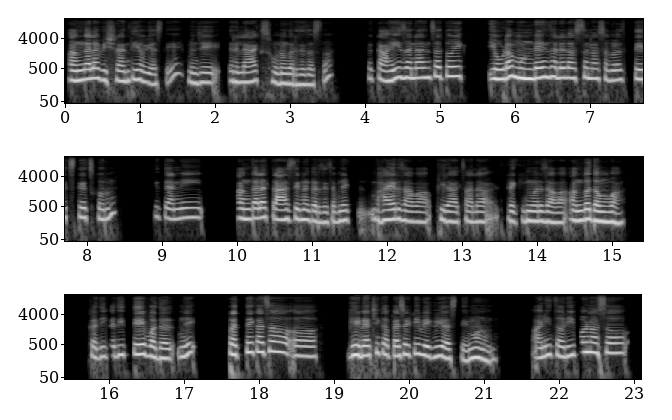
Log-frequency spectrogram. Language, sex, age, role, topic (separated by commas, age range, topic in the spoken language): Marathi, female, 35-39, guest, कामाचा अडथळा आला तर तुम्ही तो कसा दूर करता?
